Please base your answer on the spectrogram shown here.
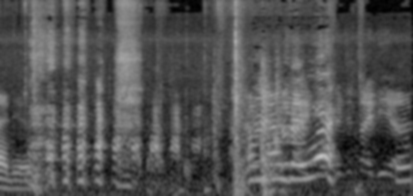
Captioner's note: laughing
